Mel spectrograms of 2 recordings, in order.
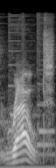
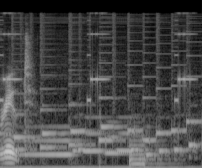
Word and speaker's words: route: Pronounced route, not root.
